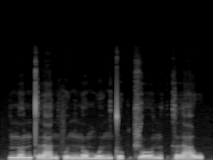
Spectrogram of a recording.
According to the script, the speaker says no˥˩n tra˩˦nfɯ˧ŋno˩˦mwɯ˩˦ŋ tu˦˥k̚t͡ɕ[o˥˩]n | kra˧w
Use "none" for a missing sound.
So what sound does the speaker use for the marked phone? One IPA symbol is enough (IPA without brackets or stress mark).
o˩˦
